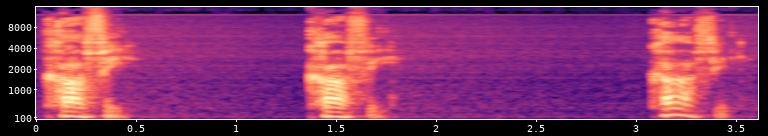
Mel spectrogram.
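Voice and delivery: "coffee" with an open American "ah" in the first syllable; careful listening model of "coffee"; English pronunciation model. Shown as a demonstration. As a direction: say "coffee" as KAH-fee for learners. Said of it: "Please listen carefully".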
